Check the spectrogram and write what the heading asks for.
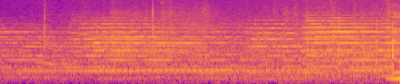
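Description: Church bells ringing, a cluster of steady overlapping tones that swell slightly through the pause in the speech.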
